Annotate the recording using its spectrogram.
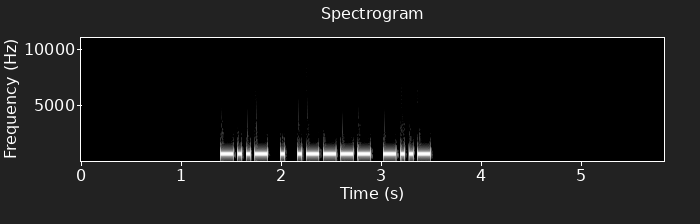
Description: Morse code, heard as a keyed tone, about 28 wpm, 700 Hz. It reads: XE1X
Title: DXCC-100 Call Signs - 4 Characters - Repeated 3x - 28wpm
